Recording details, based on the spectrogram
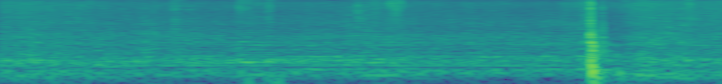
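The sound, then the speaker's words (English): A dense, steady drone of many honeybees buzzing as they are poured from a shipping box into a hive, recorded with a phone held inside, continuous, with a couple of brief knocks or bumps against the wood. “That's what it sounds like to be poured into a hive.”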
